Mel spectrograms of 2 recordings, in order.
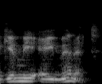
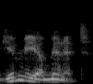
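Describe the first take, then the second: First: The article is a full 'ay' sound. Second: The article is a reduced 'uh' sound. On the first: The speaker calls it wrong. "we're not going to say" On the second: The speaker calls it right. "We're going to say, ... A is going to sound like a schwa"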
